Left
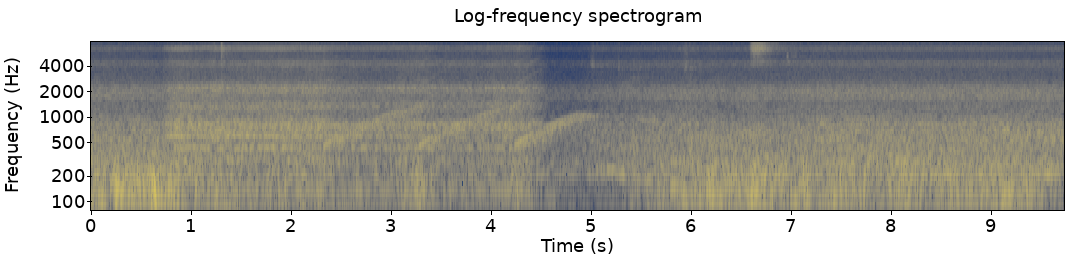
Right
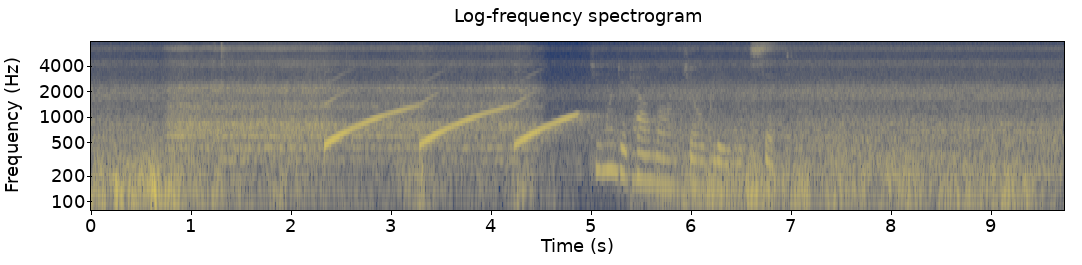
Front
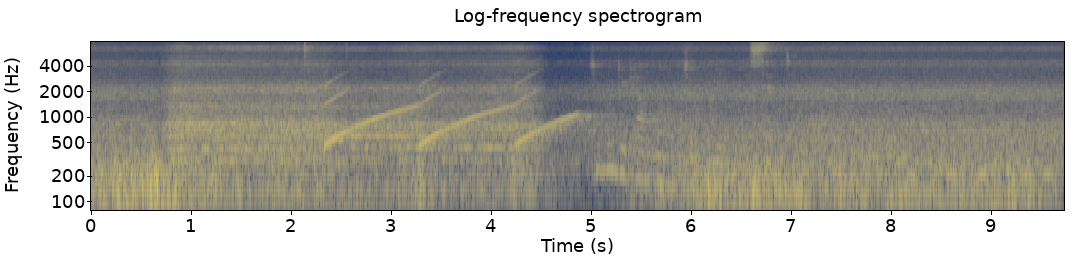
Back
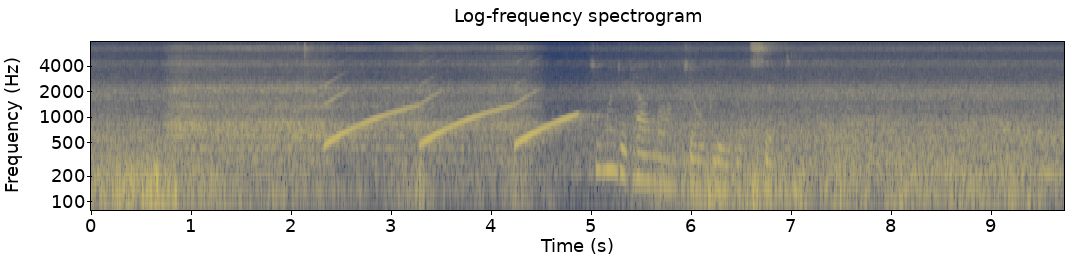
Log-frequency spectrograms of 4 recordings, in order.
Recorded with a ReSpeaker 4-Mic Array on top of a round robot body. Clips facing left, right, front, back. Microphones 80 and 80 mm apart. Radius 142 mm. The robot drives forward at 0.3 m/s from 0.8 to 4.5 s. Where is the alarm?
90° right, 1.7 m; by 4.9 s 115° right, 1.8 m.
